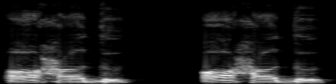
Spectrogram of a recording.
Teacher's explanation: دال پر قلقلہ کرنا ہے، وقف کی صورت میں قلقلہ خوب واضح ہونا چاہیے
